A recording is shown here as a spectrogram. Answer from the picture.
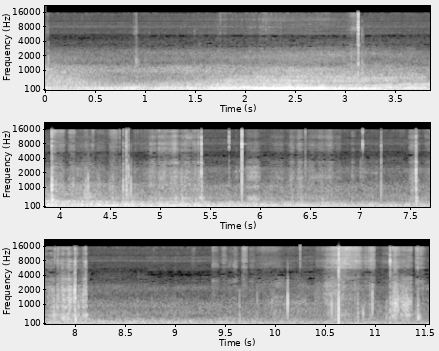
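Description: A motor vehicle's low engine hum swells about two seconds in and then fades away. Sharp clicks and scrapes follow from the camera and its car mount being handled, as the camera is taken down off the car.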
